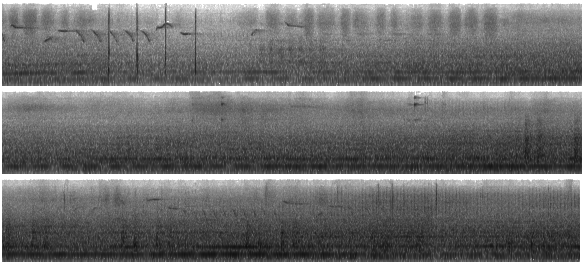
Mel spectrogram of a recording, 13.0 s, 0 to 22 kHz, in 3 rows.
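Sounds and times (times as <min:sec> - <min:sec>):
vehicle approaching with hum: 0:00.0 - 0:13.0.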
